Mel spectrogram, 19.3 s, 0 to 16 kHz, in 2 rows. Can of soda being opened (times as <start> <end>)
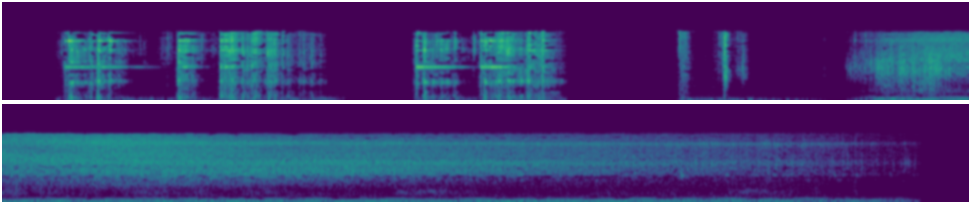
8.6 12.0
